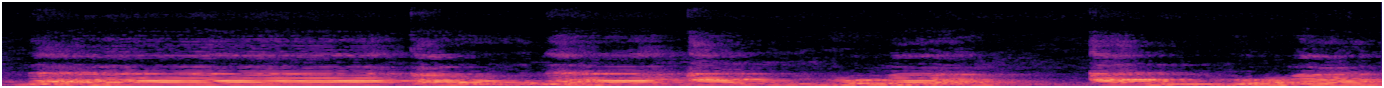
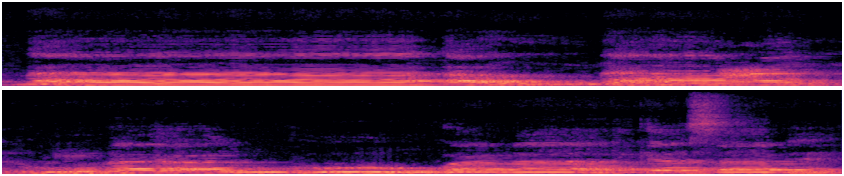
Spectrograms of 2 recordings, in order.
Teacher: salah fatal karena di sana ain bukan hamzah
